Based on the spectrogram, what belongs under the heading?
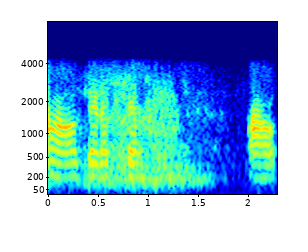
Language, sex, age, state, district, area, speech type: Malayalam, female, 18-30, Kerala, Kozhikode, rural, conversation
